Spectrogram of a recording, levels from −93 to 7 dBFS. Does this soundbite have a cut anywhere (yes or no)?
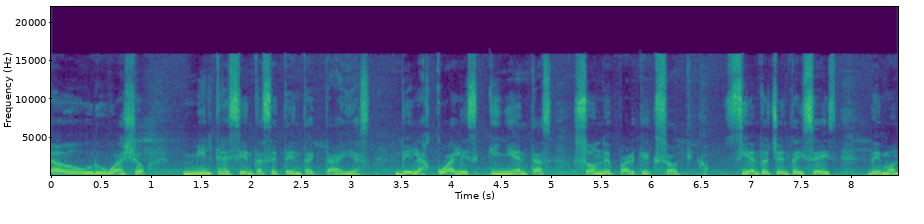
no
